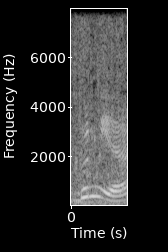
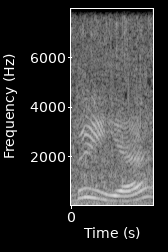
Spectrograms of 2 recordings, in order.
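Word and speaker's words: دنيا: Contohnya dun, ya. Nah, di sini ada nun mati dan ya yang bertemu dalam satu kata. Jadi tidak di tidak dibaca duya tapi dibaca dunya.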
